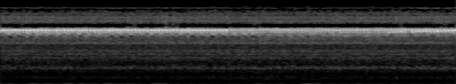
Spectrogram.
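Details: Cricket calls from within the vivarium of Diego, a bearded dragon: rapid, high, regular chirp pulses that briefly fade near the middle and return, set against background natural habitat sounds and a continuous hiss.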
